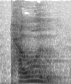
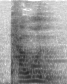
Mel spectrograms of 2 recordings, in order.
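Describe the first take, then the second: No difference in how they are said.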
